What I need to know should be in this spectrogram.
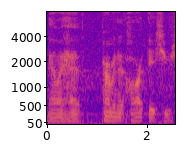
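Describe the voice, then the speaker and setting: The speech moves at a fairly slow pace with ordinary pitch variation. Audible room echo surrounds it. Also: man. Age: 70s. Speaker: bank customer making a complaint video. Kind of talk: personal complaint monologue.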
